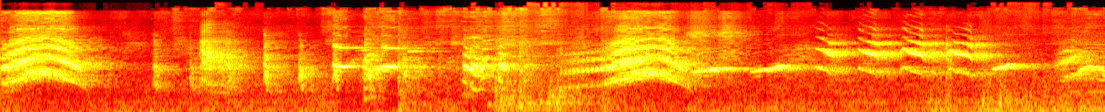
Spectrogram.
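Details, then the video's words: Parrot calling in a quick series of arched, scratchy chirps and squawks, some rising and falling, others clipped and buzzy, with short gaps between bursts and a steady stream of sharp notes near the end. "Parrot Natural Sounds Compilation | Parrot Sounds |Baby Parrot Sound"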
